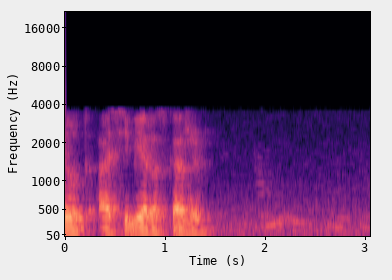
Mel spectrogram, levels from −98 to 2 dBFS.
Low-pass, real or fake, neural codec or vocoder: 3.6 kHz; real; none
